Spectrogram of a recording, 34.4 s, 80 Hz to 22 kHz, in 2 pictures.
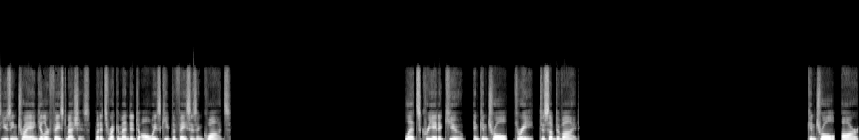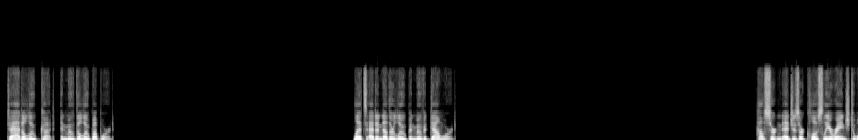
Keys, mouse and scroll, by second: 0.1 h, 8.5 shift+a, 11.1-11.6 scroll down 6, 11.7 shift+middle click, 12.5-13.4 scroll up 6, 13.4 ctrl+3, 13.9 shift+middle click, 14.0 shift+middle click, 14.6 scroll up 2, 15.0 Tab, 16.2 ctrl+r, 21.8 middle click, 22.0 middle click, 23.7 ctrl+r, 26.0 middle click, 26.7 middle click, 26.8 3, 27.1 click, 27.5 s, 29.2 middle click, 29.7 middle click, 29.9 scroll down 2, 30.3 Tab, 31.1 right click, 32.1 middle click, 33.7 middle click, 33.8 Tab.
